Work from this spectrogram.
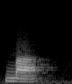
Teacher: a tônica é a antepenúltima então ótima é uma proparoxítona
